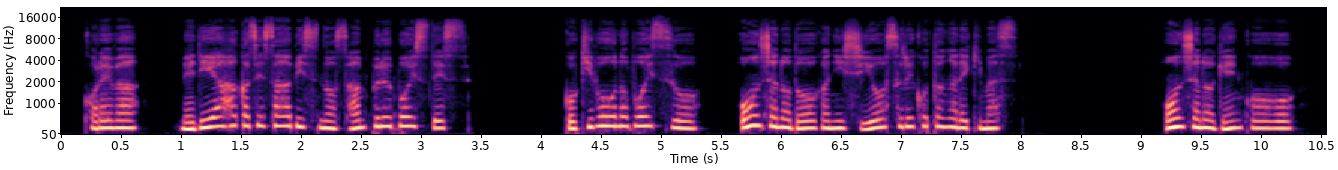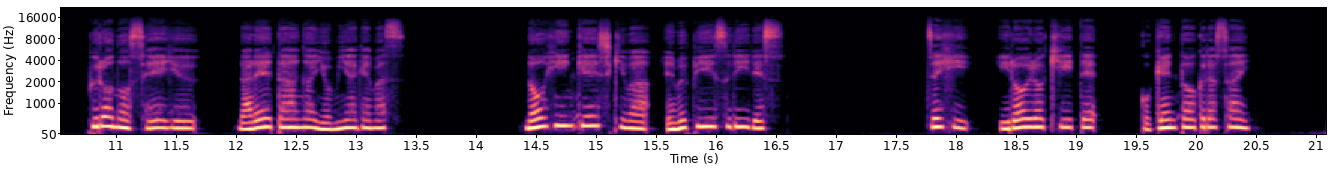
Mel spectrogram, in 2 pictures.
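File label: whisper, narration sample voice women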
